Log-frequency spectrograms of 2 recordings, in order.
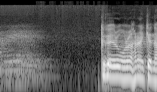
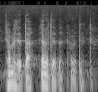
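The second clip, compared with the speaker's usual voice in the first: much softer, lower, rattled off under the breath; grudging mumbled apology; 10 semitones lower, 10 dB quieter, faster than usual. Retold or imitated. Husband mumbling the apology his wife demands, grudgingly soft. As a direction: mumble 잘못했다 over and over, barely voiced, just to get it done. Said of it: "열 번 해".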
